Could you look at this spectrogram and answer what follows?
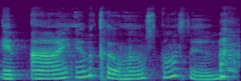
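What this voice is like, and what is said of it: Mocking imitation of the host's voice. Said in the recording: “I don't know why you're imitating me like that. It's quite rude.”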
